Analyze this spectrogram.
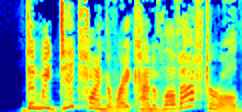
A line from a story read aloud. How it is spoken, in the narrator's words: Vivian cried joyfully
